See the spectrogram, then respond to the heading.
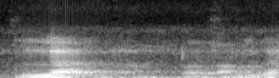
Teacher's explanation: al-jahr yaitu tidak mendorong udara keluar dari rongga mulut. La, bukan, sehingga keliru ketika membaca huruf lam itu la, ya, tidak mendorong udara.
